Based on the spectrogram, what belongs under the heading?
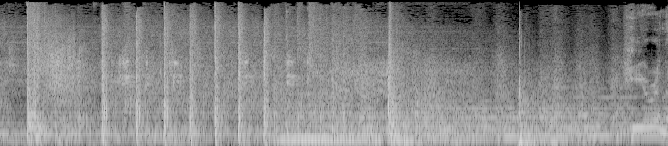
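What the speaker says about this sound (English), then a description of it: "The sound of gunfire out here means the sound of freedom." Gunfire in the Nevada desert, a rapid run of loud, sharp shots echoing across open ground, then a heavy rumbling burst and a few more scattered cracks.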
